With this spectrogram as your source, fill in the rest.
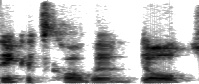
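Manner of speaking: plain reading voice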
